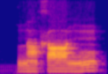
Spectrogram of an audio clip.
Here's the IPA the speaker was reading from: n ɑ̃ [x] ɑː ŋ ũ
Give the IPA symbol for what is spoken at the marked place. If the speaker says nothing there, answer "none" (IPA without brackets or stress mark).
x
